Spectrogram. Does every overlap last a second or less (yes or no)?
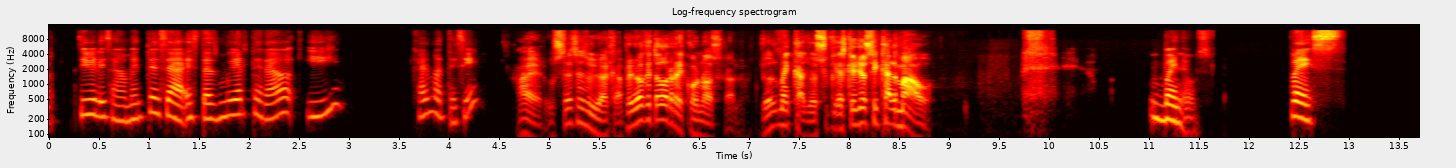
yes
